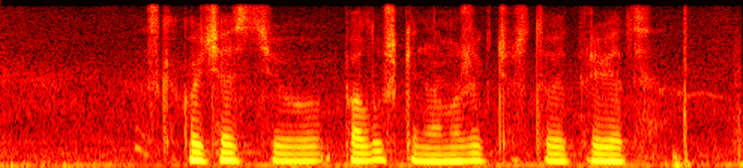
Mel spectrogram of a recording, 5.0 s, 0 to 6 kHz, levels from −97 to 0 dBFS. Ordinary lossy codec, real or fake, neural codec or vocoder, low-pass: none; real; none; 5.4 kHz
